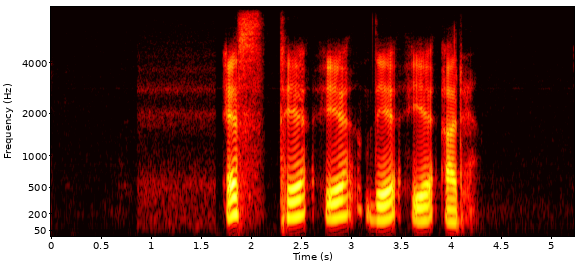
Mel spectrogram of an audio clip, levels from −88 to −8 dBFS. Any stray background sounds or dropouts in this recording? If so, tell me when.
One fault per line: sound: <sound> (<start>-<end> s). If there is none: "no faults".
no faults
